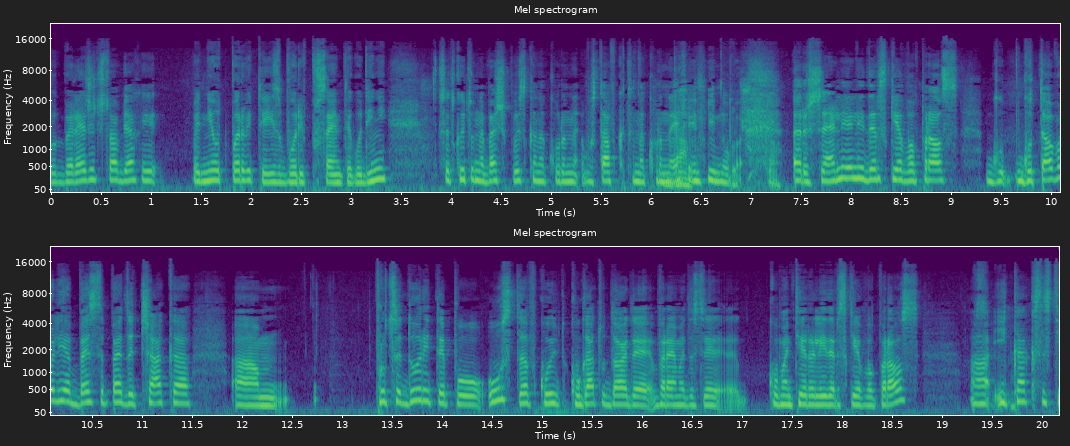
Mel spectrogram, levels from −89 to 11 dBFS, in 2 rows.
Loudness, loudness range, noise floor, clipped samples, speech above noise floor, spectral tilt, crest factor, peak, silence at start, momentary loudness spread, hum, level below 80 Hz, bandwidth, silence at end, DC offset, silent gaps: -16 LUFS; 2 LU; -47 dBFS; under 0.1%; 31 dB; -5.5 dB/octave; 14 dB; -2 dBFS; 0 s; 8 LU; none; -44 dBFS; 16 kHz; 0 s; under 0.1%; none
